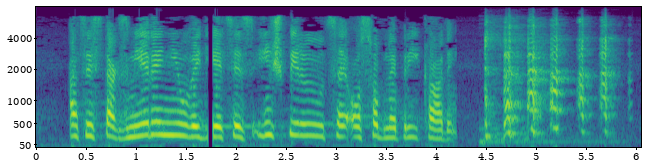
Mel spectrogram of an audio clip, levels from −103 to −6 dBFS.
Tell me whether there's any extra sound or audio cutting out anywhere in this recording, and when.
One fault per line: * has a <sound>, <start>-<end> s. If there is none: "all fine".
* has a dropout, 1.7-1.8 s
* has a laugh, 4.4-6.0 s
